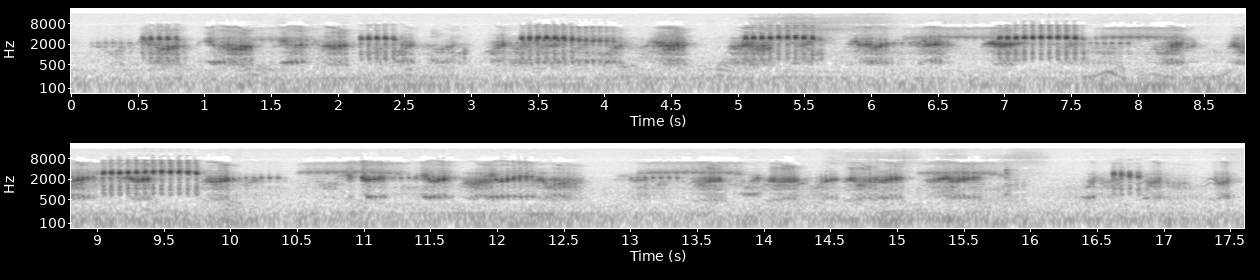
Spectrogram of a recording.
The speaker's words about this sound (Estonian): Sellise kena krooksumisega tervitavad Jerusalemma kunagise raudtee äärsed konnad kõiki pereraadio kuulajaid.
